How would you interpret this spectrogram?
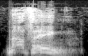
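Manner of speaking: a mild narrated shout, pitched high. A narrator's reading. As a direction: snap out the denial. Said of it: "he shouted".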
